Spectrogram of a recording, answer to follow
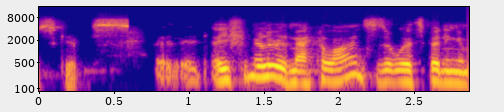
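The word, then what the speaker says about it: MACH Alliance: and feel on the Mac Alliance I think that or the mock Alliance I think is how they pronounce it but I'll let you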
